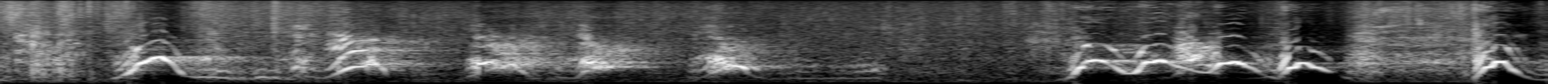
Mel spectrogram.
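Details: Dogs at play during a game of fetch on a spring day, giving arching, whiny barks in rapid clusters, a brief lull, then another run of high yelping barks.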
